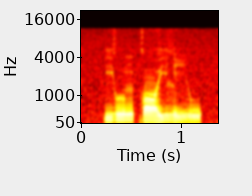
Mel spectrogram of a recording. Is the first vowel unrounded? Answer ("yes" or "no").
no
